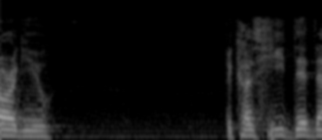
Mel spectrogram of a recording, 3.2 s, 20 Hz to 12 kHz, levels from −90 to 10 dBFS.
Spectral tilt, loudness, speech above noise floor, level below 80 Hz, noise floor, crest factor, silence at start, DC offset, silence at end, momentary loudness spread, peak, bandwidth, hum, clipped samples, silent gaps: -5.5 dB/octave; -41 LUFS; 34 dB; -74 dBFS; -75 dBFS; 20 dB; 0 s; under 0.1%; 0 s; 14 LU; -20 dBFS; 7.6 kHz; 60 Hz at -75 dBFS; under 0.1%; none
